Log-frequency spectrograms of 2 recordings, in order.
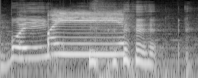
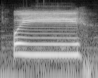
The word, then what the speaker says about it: buoy: The buoy. Now you don't say it right. It's buoy. Bye. Buoy. It sounds like you're saying bye.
